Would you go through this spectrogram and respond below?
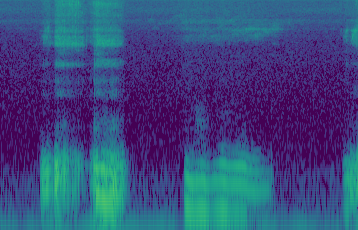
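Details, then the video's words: Welsh Corgi in deep sleep after burning off energy, snoring softly: rough, rasping breaths in short bursts, then a longer drawn-out nasal tone, with quiet pauses between. "웰시코기 ◇코골이수술해야되나~ㅋㅋ 에너지폭발후 꿀잠"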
